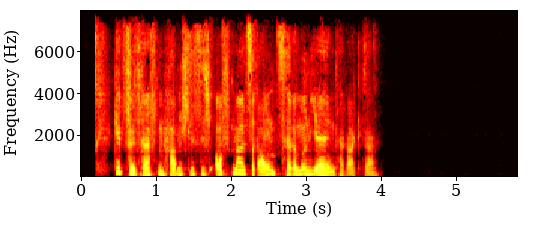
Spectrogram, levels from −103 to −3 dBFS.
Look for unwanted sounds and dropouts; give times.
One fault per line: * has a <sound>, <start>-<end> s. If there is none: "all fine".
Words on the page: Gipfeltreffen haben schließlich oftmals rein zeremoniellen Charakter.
all fine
